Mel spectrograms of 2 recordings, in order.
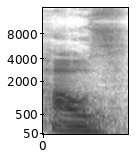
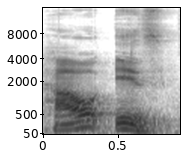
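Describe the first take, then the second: First: It is merged into one short word. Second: It is said as two separate words. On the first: "जबकि यहां पर हमने कैसे बोला" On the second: "अगर हम इसको रिड्यूस ना करते"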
